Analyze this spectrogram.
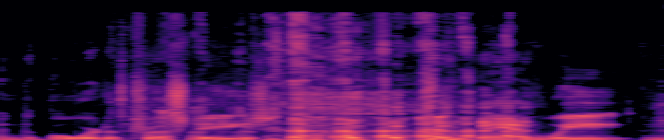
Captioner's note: all laugh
